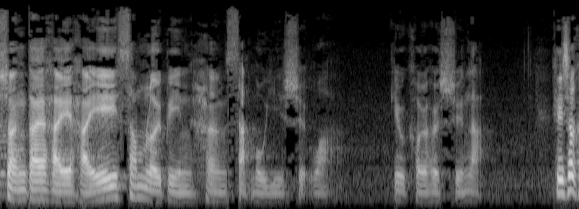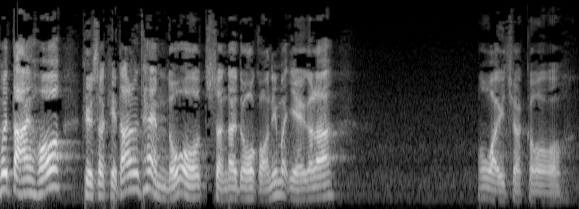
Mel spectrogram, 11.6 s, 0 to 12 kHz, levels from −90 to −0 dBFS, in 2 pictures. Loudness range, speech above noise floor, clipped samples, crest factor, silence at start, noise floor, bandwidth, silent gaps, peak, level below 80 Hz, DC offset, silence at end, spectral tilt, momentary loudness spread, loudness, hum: 16 LU; 39 dB; under 0.1%; 22 dB; 0 s; -60 dBFS; 11 kHz; none; 0 dBFS; -76 dBFS; under 0.1%; 0.2 s; -3 dB/octave; 20 LU; -20 LUFS; none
